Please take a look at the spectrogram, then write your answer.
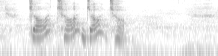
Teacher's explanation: मतलब स्पर्श भी करता है संघर्ष भी करता है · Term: स्पर्श संघर्षी ध्वनि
